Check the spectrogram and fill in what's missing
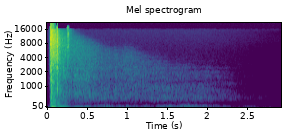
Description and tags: Firing Singleshot Rifle 1
Field recording of a rifle # 3.
gun, FX, rifle, weapon, Firearm, shot, shooting, firing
